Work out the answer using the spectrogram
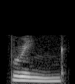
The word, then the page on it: bring: brıŋ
